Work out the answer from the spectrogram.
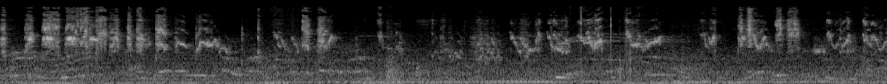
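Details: Several caged pet budgerigars, described as happy, keep up busy high chirping and twittering, loud bursts early then a steady stream of overlapping notes.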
